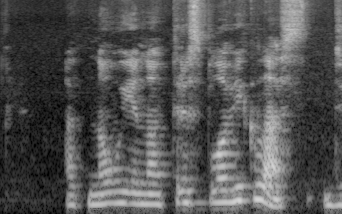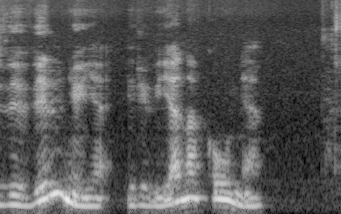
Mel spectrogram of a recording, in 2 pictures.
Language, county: Lithuanian, Klaipėda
